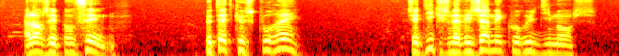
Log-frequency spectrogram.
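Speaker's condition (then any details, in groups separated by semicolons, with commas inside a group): No condition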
